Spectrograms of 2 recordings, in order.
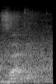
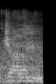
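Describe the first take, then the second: First: It starts with an emphatic Arabic z sound. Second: It starts with a plain Bengali j sound. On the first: The speaker calls it right. "কারণ সেটা হচ্ছে দোয়া দিয়ে" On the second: The speaker calls it wrong. "জালিম নয়"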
